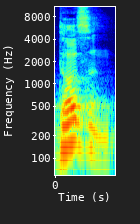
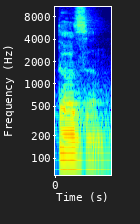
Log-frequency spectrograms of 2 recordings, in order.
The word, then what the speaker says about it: doesn't: T는 이거는 발음을 안 한다고 생각하세요. 그러면 자, z에다가 니은 합치면 뭐야? z에다가 니은 합치면 뭐야? 즈이 되죠. 그래서 doesn't 이렇게 되는 거예요. doesn't.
